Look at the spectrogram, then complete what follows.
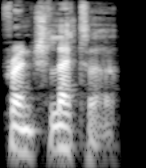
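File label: "french letter", British English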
